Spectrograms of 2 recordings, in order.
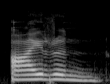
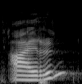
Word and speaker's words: iron: Iron. Is it right? Am I pronouncing it correctly? Iron? No, that's wrong. We call it iron.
